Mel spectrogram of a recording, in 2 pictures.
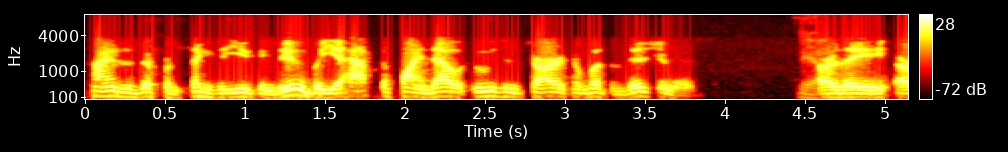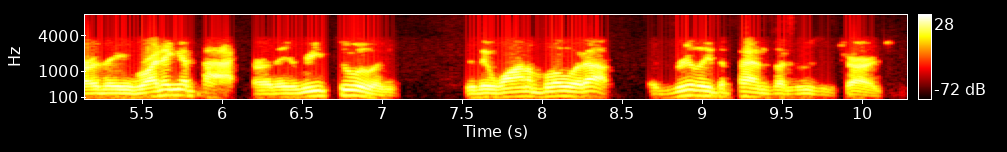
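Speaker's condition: No condition

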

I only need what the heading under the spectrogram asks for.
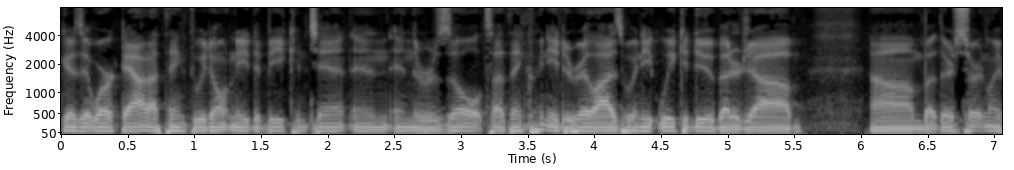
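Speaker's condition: No condition

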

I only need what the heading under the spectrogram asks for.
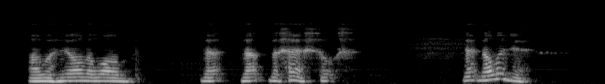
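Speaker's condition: Parkinson's; citing Parkinson's

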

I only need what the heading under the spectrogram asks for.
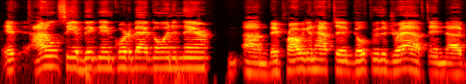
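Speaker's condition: No condition

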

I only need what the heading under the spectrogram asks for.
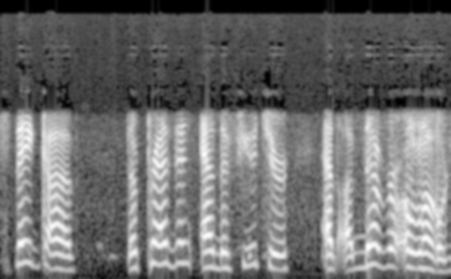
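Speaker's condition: Cerebral palsy; born premature at six months

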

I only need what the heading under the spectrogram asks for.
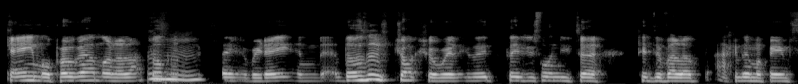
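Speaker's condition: Cerebral palsy; acquired brain injury, wheelchair user

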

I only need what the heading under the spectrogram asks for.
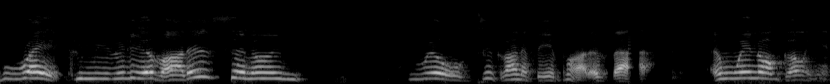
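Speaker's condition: Spastic quadriplegic cerebral palsy

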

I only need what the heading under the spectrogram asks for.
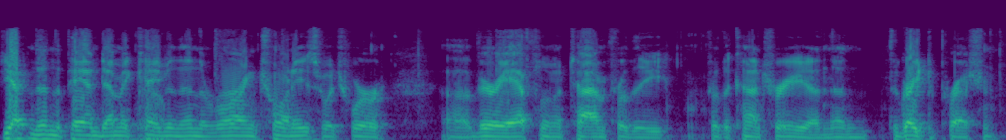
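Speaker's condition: No condition

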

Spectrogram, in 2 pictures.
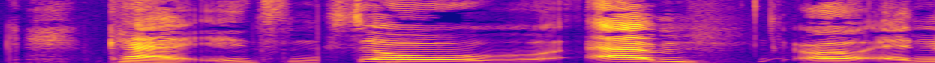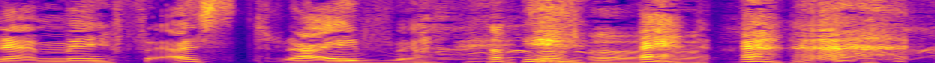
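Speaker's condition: Cerebral palsy; doctors said unable to drive, drives so-called normal automatic car; recently summited Kilimanjaro, trained walking 10 km daily and hiking

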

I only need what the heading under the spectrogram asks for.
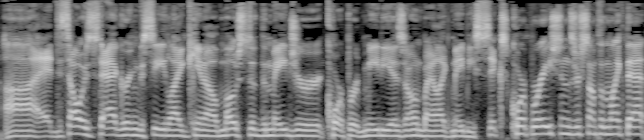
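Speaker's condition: No condition

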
